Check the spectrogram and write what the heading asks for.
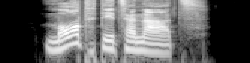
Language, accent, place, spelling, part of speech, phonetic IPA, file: German, Germany, Berlin, Morddezernats, noun, [ˈmɔʁtdet͡sɛʁˌnaːt͡s], De-Morddezernats.ogg
- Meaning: genitive singular of Morddezernat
